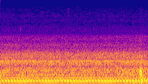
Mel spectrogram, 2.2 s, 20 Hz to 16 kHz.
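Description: Lincoln Ranger engine-driven welder running steadily under welding load, with the even hiss and crackle of a 7018 stick-welding arc over its hum.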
